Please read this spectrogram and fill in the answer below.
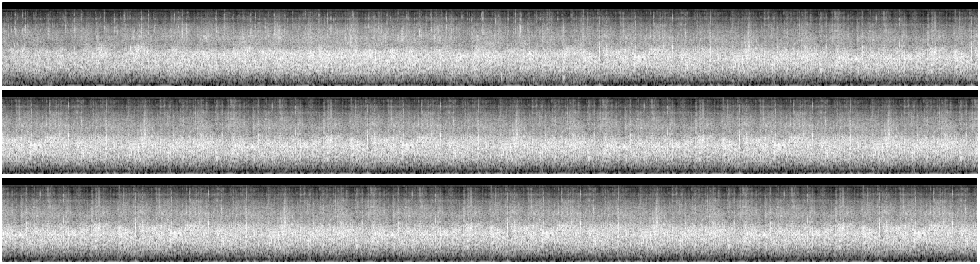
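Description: Audience applauding steadily and at an even level throughout, a dense, continuous clapping.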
